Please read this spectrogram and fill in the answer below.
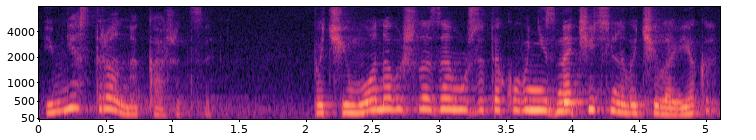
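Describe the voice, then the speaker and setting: An actress playing a poor, devoted, anxious young woman in a theatrical audio drama, telling her story in an expressive, intimate way. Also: a little high, quick pace, lightly acted. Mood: reflective. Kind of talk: theatrical audio drama, reading letters and memoirs.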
